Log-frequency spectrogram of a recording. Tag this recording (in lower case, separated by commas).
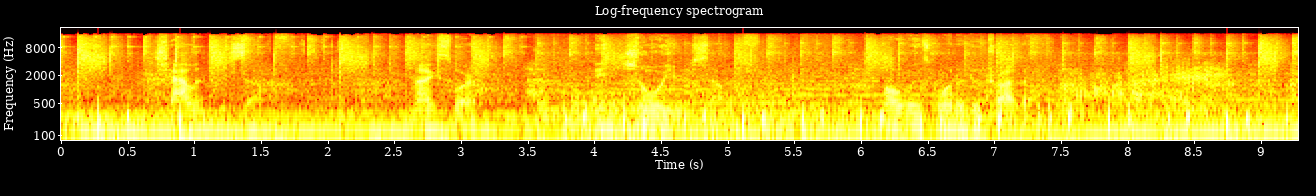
music, speech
